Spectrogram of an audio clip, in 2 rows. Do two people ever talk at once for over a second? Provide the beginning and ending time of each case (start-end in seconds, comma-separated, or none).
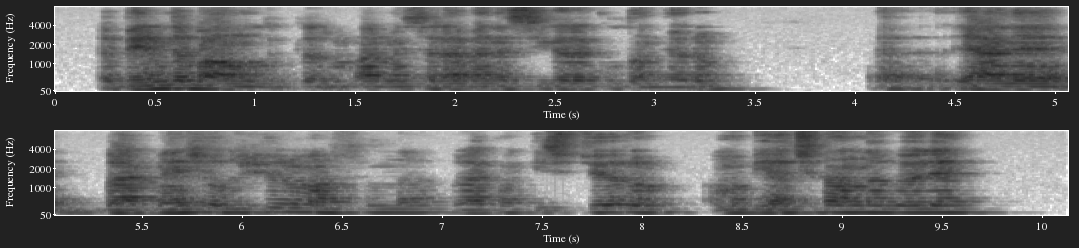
none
